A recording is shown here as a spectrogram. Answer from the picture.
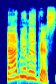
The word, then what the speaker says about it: Fabulupus: And I always go to say it and I never say it correctly. Fabulupus. Fabulupus? – Fabulupus. Yes.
